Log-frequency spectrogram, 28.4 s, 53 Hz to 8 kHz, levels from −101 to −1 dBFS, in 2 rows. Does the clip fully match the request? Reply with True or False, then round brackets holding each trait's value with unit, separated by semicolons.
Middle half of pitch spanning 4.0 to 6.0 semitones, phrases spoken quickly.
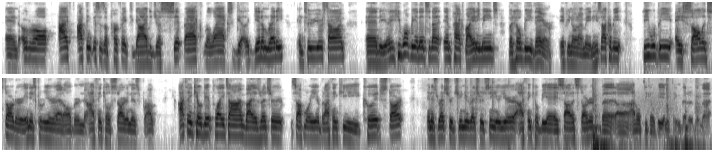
True (4.6 semitones; 225 wpm)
